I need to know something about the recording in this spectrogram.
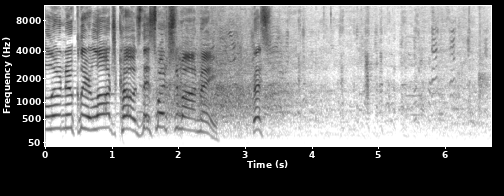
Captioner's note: laughter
